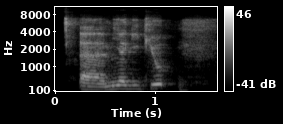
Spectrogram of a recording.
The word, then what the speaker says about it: Miyagikyo: Miyagikyo. So it's between O and U, if you want, at the end. It used to be written with O-U at the end, actually, Miyagikyo.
